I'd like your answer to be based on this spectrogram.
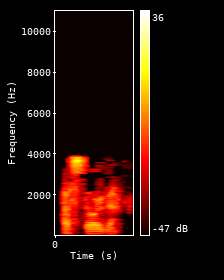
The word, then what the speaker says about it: Astorga: Astorga. A-S-T-O-R-G-A. – A-S-T-O-R-G-A, right? – Yes.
